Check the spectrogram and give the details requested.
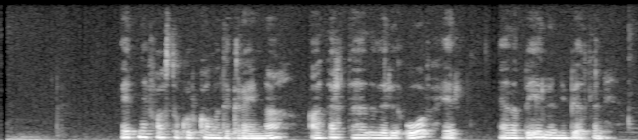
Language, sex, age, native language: Icelandic, female, 50-59, Icelandic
